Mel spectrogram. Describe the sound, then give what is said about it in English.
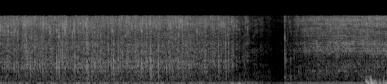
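Margarine sizzles and fries in a skillet, a steady, dense crackling hiss that dips briefly near the end before picking back up. “I hate cooking margarine. I mean, it like burns up the skillet almost, and it makes your stuff all brown.”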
